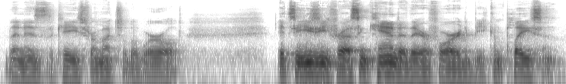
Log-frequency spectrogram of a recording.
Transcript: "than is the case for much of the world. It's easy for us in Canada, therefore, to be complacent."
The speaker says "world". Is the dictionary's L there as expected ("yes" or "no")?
yes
